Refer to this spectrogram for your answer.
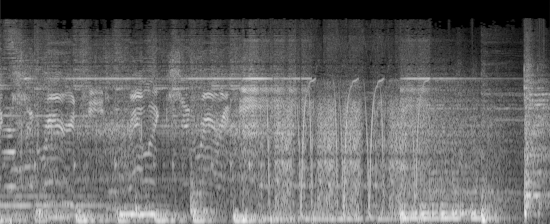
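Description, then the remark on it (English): A crackling radio transmission, the pirate broadcast of a DJ's Relics and Rarities show intercepted and beamed back via satellite, full of static and steady hum, with warbling, whistling tones sweeping up and down as if being tuned, and a garbled voice buried in the noise. “…'s broadcast is now being intercepted and beamed back to you via satellite.”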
